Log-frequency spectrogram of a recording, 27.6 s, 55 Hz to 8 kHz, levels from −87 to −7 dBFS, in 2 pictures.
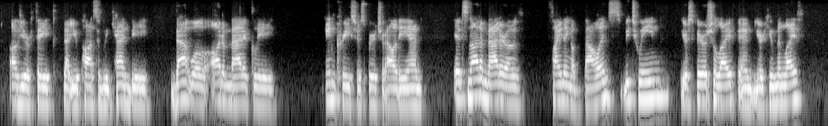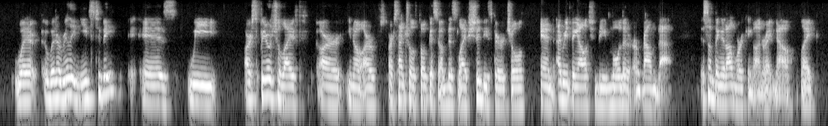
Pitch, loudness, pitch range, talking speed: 135 Hz, -14 LUFS, 125-150 Hz, 160 wpm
